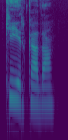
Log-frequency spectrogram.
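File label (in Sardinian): "chircat", female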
